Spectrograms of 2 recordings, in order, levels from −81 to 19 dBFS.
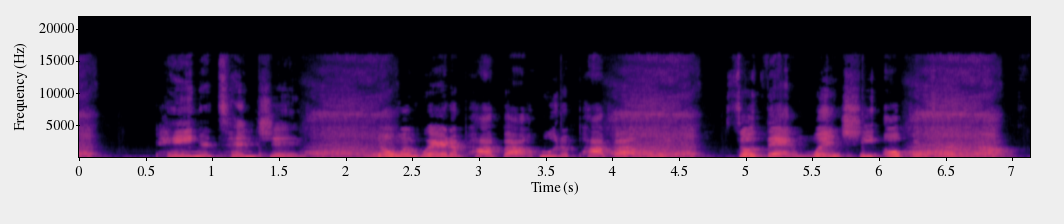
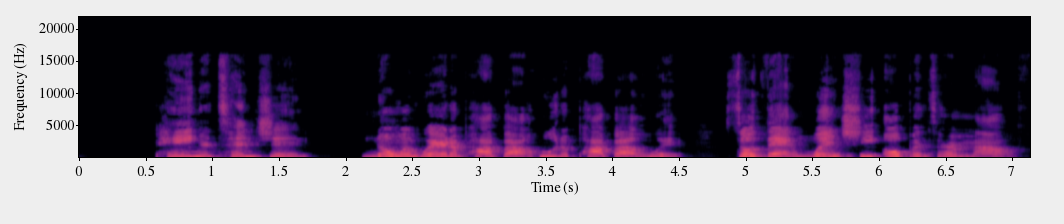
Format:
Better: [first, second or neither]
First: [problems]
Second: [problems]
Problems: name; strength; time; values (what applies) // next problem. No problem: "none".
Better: second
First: hiss; loud; throughout; 4 dB below the speech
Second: none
